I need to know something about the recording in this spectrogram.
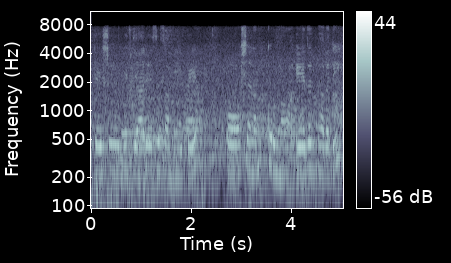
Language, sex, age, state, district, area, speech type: Sanskrit, female, 18-30, Kerala, Wayanad, rural, spontaneous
